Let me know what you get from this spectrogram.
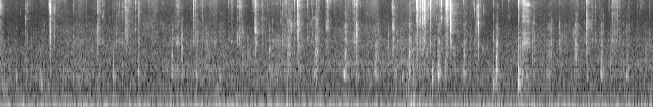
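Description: A person biting and chewing crunchy green vegetables, bok choy by the look of them, close to the mouth, with many small crisp crunches and wet mouth clicks throughout.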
